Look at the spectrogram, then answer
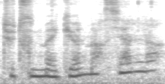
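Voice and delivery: soft whisper, half to herself; whispered complaint. Real, not acted. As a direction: hiss it under your breath. Hushed complaint at Martial. (chuchotement agacé)

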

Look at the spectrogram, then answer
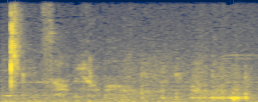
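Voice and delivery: soft, breathy whisper; hushed wonder; awed whisper. Real, not acted. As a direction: whisper it, overcome. Overwhelmed by the jersey.

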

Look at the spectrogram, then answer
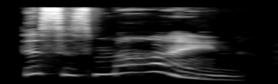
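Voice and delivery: high, loud, drawn-out exclamation; excited claim. A narrator's reading. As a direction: claim it loudly, stretching the words. Exclaims over a found medal.

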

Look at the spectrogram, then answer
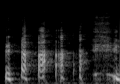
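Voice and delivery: hammed-up very high ladylike laugh; a haughty rich girl's laugh, way up high; high giggle. High lady laugh reading character.

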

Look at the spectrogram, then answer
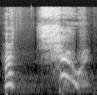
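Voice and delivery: very high, explosive mock sneeze; acted sneeze. A narrator's reading. Snake sneezes at Bird's feathers, high acted sneeze. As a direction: fake a big squealed achoo. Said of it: "sneezed Snake".

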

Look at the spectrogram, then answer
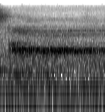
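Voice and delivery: breath caught in delight; gasp of awe. Real, not acted. Seeing the contour kit up close, awed gasp. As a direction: gasp at something pretty.

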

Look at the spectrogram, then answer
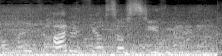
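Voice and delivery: high, excited gush; excited squeal. Real, not acted. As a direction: squeal with delight. Excited about free shirt.

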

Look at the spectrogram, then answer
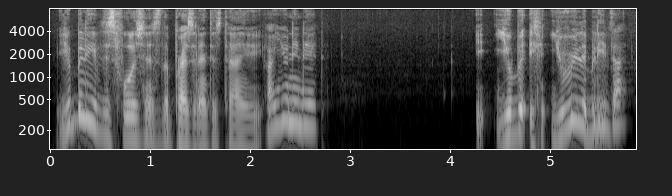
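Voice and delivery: mock how anyone could believe that; incredulous outburst. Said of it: "you're like".

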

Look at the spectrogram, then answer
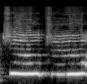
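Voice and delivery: choo choo, high and loud like a train whistle. Pretend. Imitating a train in story.

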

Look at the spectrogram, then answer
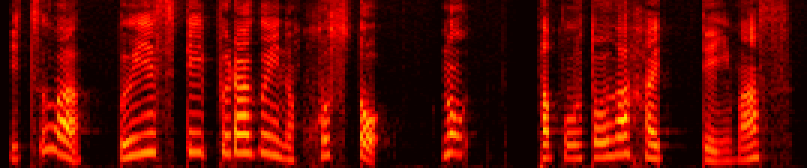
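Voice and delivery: ordinary delivery

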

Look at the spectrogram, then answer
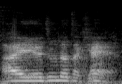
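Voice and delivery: a hammy ninja warrior line. Pretend. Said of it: "like, Genji and Hanzo mix".

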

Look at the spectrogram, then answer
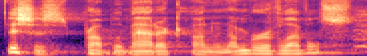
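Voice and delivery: ordinary delivery

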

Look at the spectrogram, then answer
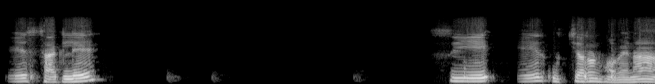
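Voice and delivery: long gaps between short phrases; halting pace, as if writing along; word-by-word dictation. Shown as a demonstration. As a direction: dictate the rule at writing speed. Dictates the rule while writing.

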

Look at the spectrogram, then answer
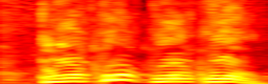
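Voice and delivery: high, rapid-fire angry ordering out; imitated raging. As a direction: act out a furious healer throwing people out. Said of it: "Waktu dia ngamuk, dia bilang gini". (menirukan orang ngamuk mengusir, nada melengking tinggi)

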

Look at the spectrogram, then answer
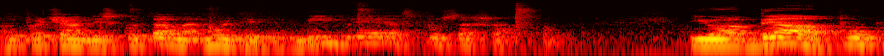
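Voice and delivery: ordinary talk, nothing marked

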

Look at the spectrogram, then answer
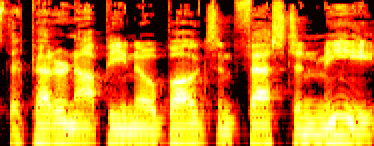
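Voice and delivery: ordinary talk

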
